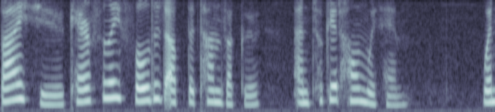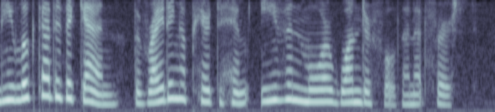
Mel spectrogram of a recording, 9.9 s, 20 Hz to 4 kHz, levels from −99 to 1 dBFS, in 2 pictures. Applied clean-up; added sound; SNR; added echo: none; none; none; none.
